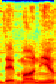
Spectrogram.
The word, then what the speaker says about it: daemon: y folklore un demonio o daemon Demon que se pronuncia Demon cuando nos preguntamos Qué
